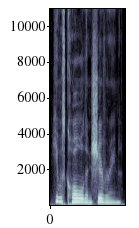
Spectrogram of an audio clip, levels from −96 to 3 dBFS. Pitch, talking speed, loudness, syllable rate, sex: 195 Hz, 200 wpm, -15 LUFS, 5.2 syllables/s, female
